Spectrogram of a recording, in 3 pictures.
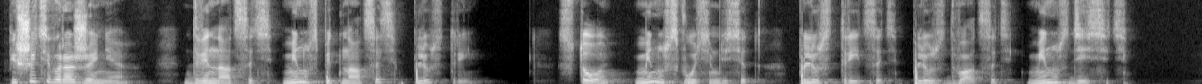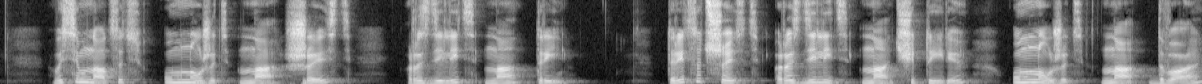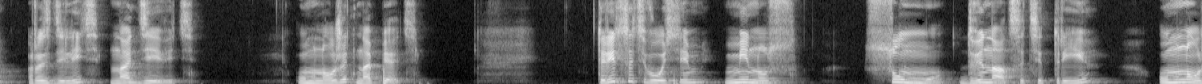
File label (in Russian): Диктант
